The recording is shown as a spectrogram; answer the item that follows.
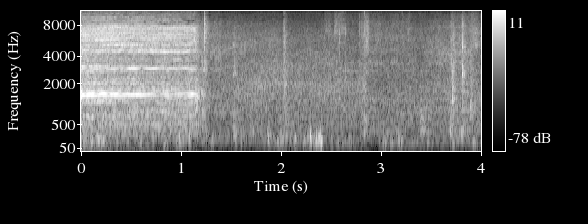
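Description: The outboard's power trim/tilt electric pump motor runs with a steady whine and cuts off about a second in. After that there are a few faint knocks and scuffs.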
